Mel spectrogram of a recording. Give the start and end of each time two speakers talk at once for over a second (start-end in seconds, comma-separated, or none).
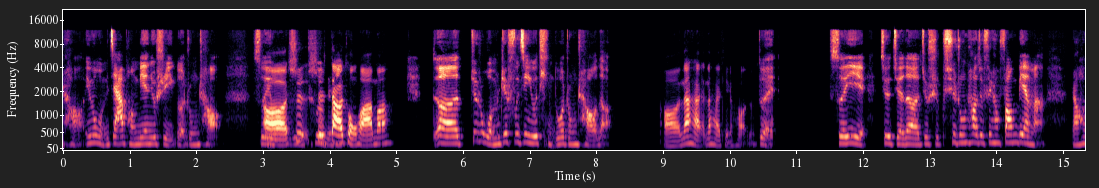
3.0-4.2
